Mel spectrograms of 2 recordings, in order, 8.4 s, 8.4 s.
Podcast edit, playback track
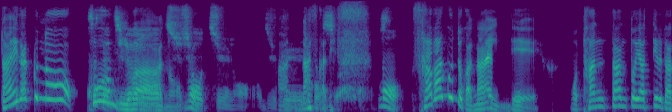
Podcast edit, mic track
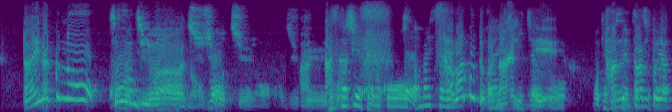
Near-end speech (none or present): present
